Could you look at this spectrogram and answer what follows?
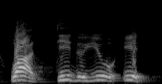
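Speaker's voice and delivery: very slow, word by word; slow teacher model sentence. Shown as a demonstration. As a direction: drill it slowly. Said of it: "너 저녁에 뭐 먹었니?".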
